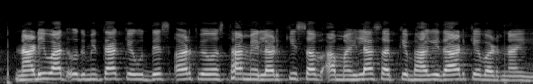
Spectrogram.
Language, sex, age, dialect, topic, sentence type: Magahi, male, 31-35, Western, banking, statement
